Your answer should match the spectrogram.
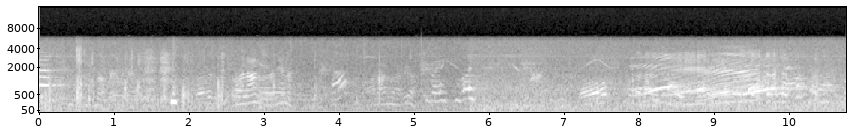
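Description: Voices of several people talking at a distance, faint at first and louder and overlapping in the last few seconds, with one sharp click about two seconds in.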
